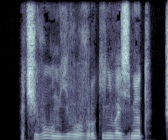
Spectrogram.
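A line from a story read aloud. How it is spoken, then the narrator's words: Whispered. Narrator (Russian): шепнул я Шишакову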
